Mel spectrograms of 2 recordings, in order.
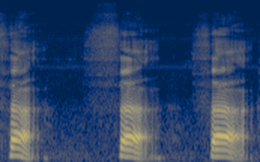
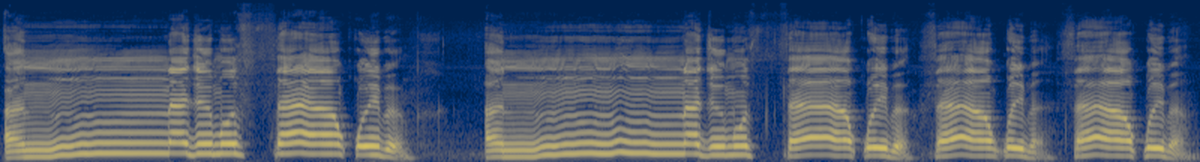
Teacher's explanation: ثا کے اندر ہمیں سیٹی کی آواز نہیں نکالنا ہے، سین کی طرح سیٹی یہاں پر نہیں ادا ہوگی، بلکہ صرف ہمیں ہلکی سی ہوا نکالیں گے اور زبان کا یہ سرا اور اوپر کے دانتوں کے کنارے سے اس کا مخرج ہے، اور ہم یہیں سے اس کی آواز نکالیں گے ثا ثا ثا۔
